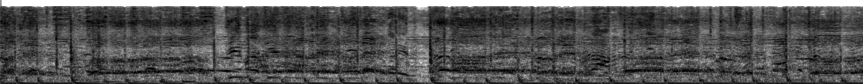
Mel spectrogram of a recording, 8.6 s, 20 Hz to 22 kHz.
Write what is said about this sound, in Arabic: صراخ وغناء وأهازيج لفرحة ولادة جديدة، ولادة مجد كروي مغربي صنعه أشبال الأطلس في الشيلي. في كل أزقة وشوارع المملكة عمت فرحة عارمة بعد تحقيق المنتخب المغربي لأقل من 20 سنة لقب كأس العالم للفئة إثر تغلبه على نظيره الأرجنتيني بهدفين نظيفين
